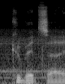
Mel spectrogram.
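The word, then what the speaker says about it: Kubica: Yeah, I think Kubitza Kubitza is the correct way to pronounce his name.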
